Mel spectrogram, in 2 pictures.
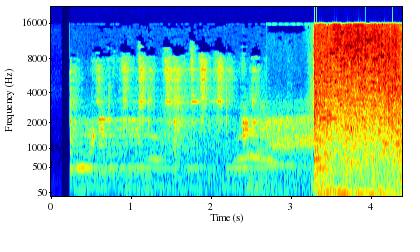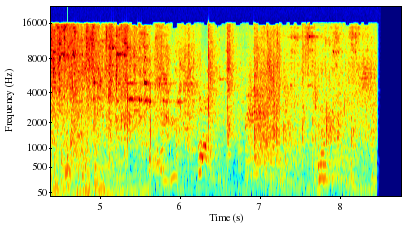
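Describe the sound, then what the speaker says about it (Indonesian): A glass window suddenly shatters in a film scene: after a stretch of quieter sound under a voice, a loud crash of breaking glass bursts in and is followed by scattered tinkling debris and continued noise. "ia pun dikagetkan dengan kaca yang tiba-tiba pecah"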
